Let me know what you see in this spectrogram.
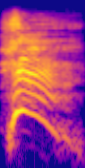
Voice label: Male Rat Attack

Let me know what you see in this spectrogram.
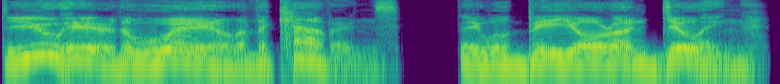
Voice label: Male Centaur; Barak; Guff

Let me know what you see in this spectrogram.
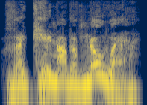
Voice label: Male Orc; Mogrin

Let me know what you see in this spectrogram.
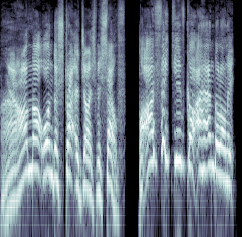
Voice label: Male Dredger Idle

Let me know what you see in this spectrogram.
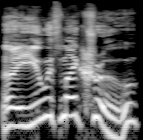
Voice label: Male Human Start

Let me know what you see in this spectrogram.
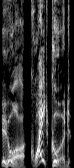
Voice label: Male Human

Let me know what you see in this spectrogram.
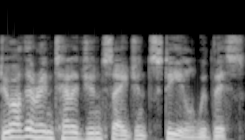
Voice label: Male Gnome; Scabbs

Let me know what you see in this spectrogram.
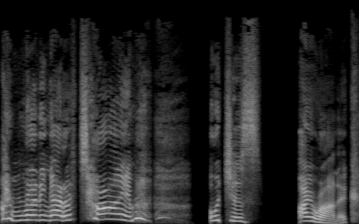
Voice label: Female Gnome; Good Fight; Hero Time

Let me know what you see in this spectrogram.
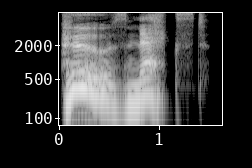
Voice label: Female Troll Attack

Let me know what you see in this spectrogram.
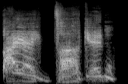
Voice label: Male Kobold Play

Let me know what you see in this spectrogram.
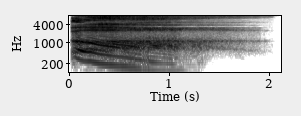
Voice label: Male Human Death

